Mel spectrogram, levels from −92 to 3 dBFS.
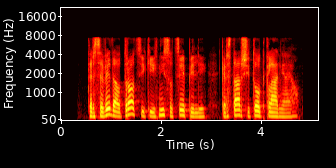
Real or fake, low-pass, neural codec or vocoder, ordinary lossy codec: real; 7.2 kHz; none; none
